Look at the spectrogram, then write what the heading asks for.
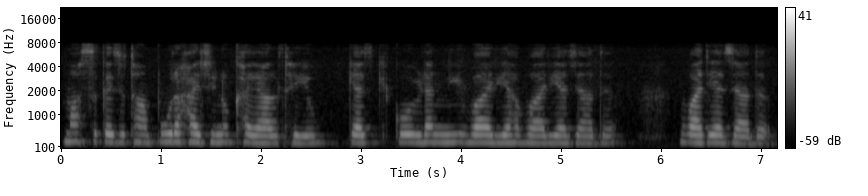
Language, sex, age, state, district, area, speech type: Kashmiri, female, 30-45, Jammu and Kashmir, Pulwama, rural, spontaneous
